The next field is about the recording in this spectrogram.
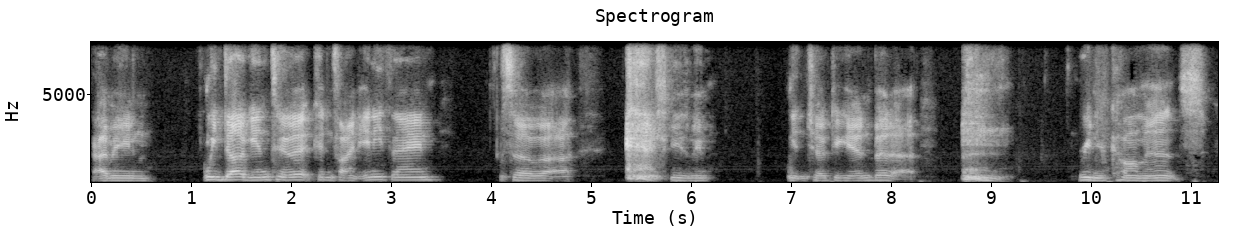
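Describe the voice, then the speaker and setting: A Midwestern American man with a hoarse voice from a lingering cold, clearing his throat often. He hosts a casual live stream, reading viewer comments and rambling with plenty of fillers. His pitch sits right in the middle for a man. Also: steady tone, takes it slowly, pauses often. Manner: rambling, many fillers like "you know" and "uh". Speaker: ghost hunting talk show host.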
